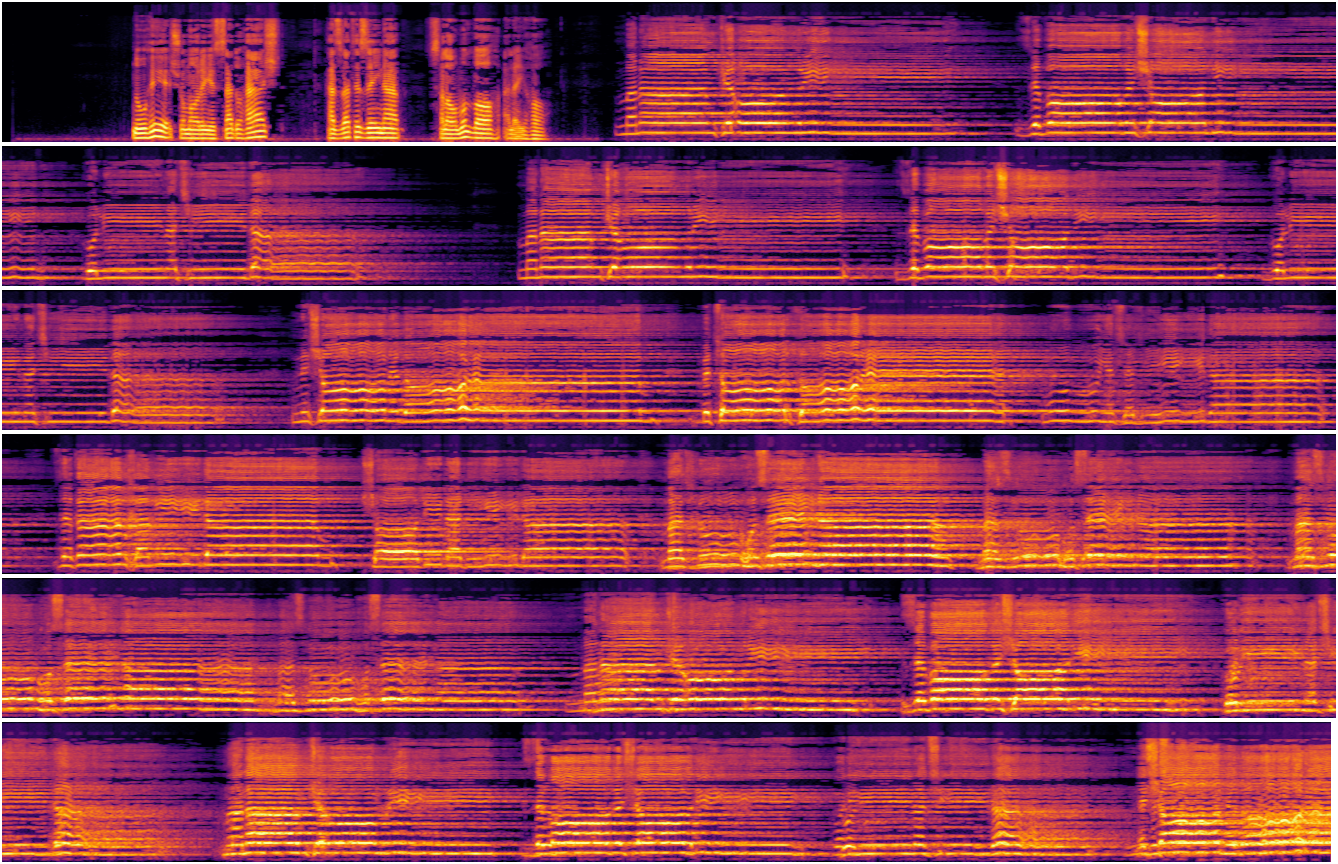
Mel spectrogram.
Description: اشعار وفات حضرت زینب کبری(س),(منم که عمری، ز باغ شادی، گلی نچیدم)به همراه سبک سنتی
